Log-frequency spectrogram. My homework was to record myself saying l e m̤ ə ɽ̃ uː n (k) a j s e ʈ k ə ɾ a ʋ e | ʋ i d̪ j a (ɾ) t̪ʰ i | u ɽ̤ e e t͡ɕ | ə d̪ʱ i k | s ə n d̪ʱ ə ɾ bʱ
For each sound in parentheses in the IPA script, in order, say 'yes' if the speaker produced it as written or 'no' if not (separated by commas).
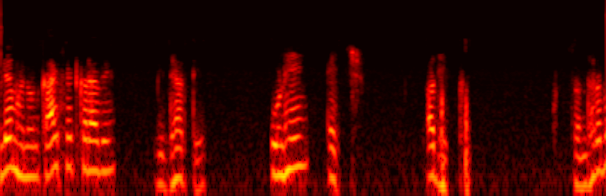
yes, yes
